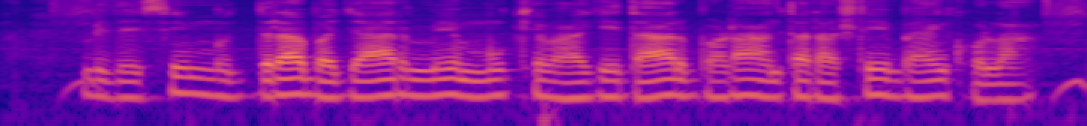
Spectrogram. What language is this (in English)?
Bhojpuri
